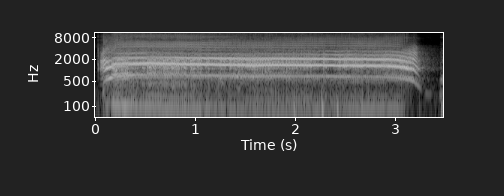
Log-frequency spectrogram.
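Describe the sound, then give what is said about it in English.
A woman lets out one long, loud, sustained acted scream at a high, steady pitch, holding it for about three seconds before it drops off sharply. No talking. “I had to scream so many times in the audition.”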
